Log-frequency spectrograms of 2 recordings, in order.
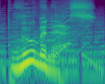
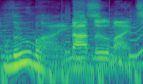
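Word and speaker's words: Lumines: that the puzzle game on the PSP is pronounced luminous not lumos yeah I did not know this until literally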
